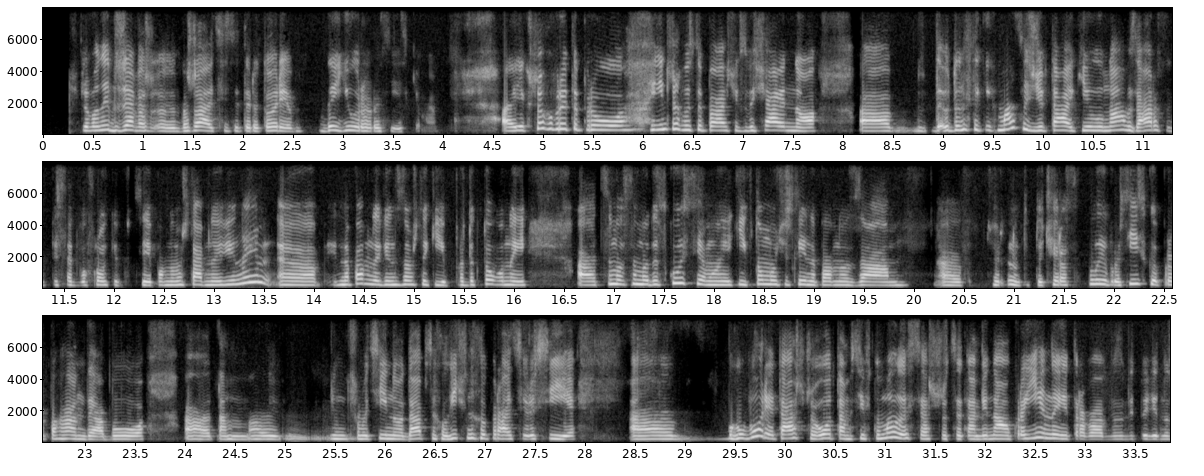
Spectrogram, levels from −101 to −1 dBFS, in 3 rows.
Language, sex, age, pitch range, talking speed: Ukrainian, female, 20-39, 215-255 Hz, 140 wpm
